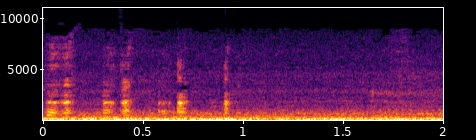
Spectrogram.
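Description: Steady low rumble of a moving car heard from inside the cabin, the engine and road noise of the ride, with a few brief voice sounds in the first half-second or so.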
